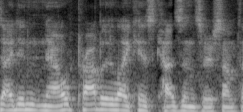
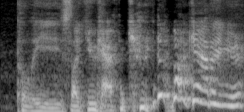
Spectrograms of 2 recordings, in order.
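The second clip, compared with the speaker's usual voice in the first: mock begging, swooping and sing-song. Retelling begging Mom to let them leave, mock pleading. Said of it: "I was pleading".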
